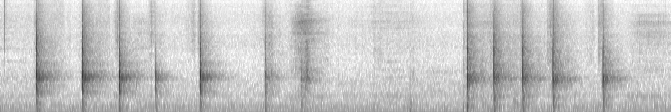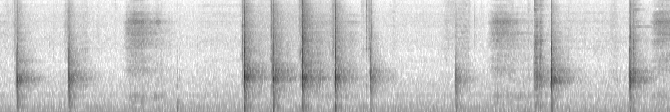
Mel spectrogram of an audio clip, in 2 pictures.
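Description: A kitchen knife chops food on a board in irregular bursts of sharp, crisp knocks, sometimes quick runs of several strokes, with short pauses between. The chopping is close and alone, with no voices, a low hum underneath.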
